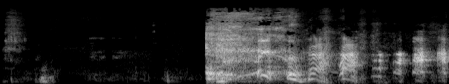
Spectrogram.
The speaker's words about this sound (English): can do his thing after he coughs.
